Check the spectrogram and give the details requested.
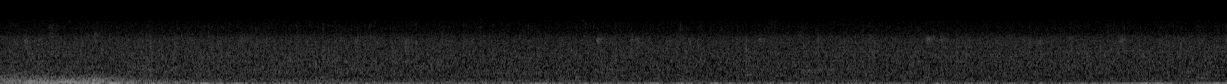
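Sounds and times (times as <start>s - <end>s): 
thunder: 0.0s - 1.7s
rain: 0.0s - 12.2s.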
